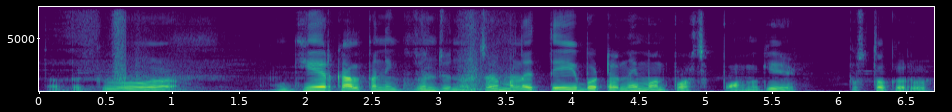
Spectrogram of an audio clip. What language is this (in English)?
Nepali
